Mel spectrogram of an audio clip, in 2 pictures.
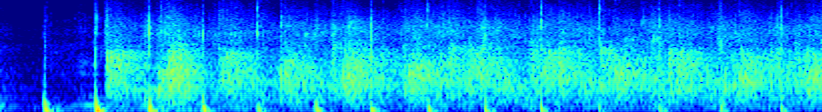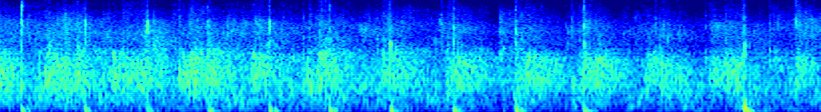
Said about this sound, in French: Alors merci, on vous applaudit encore.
